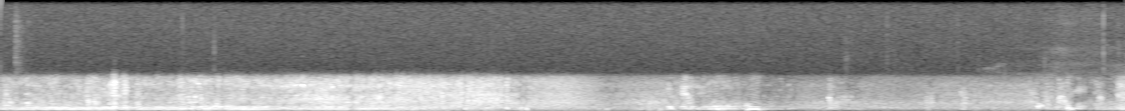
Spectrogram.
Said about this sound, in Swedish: Vi ska försöka få igång den här bilen. Det är nära nu.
